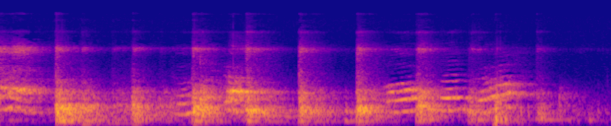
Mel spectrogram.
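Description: Children's voices over a run of thuds and taps as barefoot children clamber on a stair railing and run up wooden stairs.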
